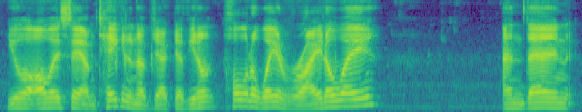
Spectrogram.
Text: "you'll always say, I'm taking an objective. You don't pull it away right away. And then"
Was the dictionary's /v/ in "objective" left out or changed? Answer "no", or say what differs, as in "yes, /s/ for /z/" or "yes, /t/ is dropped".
no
